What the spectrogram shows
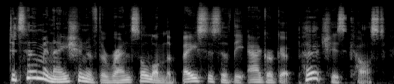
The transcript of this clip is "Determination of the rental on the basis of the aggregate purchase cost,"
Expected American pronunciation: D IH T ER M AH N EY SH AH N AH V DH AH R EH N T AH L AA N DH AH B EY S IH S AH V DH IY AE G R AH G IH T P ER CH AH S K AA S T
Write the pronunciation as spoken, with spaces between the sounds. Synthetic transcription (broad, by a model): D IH T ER M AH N EY SH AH N AH V DH AH R EH N S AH L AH N DH AH B EY S IH S AH V DH IY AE G R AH G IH T P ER CH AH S K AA S T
